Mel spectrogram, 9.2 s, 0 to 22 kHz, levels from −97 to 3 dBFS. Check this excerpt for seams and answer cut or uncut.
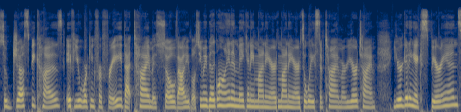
cut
